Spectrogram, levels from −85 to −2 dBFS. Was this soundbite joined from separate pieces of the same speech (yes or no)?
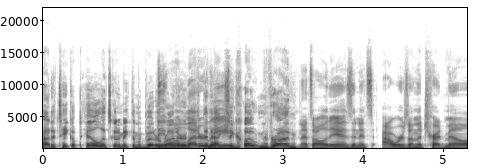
yes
